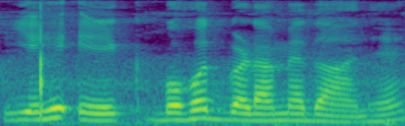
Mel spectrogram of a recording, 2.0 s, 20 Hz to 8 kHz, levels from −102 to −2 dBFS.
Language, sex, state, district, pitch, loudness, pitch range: Hindi, male, Punjab, Pathankot, 160 Hz, -22 LUFS, 155-175 Hz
